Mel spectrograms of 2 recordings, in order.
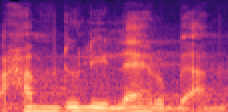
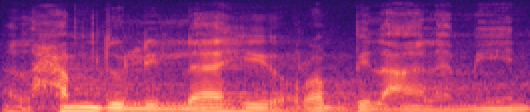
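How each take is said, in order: First: The phrase is recited quickly and rushed. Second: The phrase is recited slowly and carefully. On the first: Letters are dropped and the meaning can change. The speaker calls it wrong. "kalau kita buru-buru" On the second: Every letter gets its due. The speaker calls it right. "dibaca pelan-pelan"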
